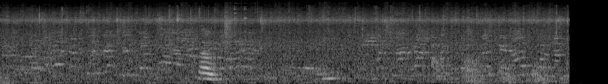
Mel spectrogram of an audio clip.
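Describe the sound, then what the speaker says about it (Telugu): Cool rain falls steadily outdoors as an even, dense hiss, with a faint voice briefly audible in the background before the sound cuts off. "చల్ల చల్లగా వర్షం అయితే వస్తుంది"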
